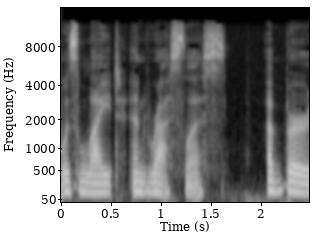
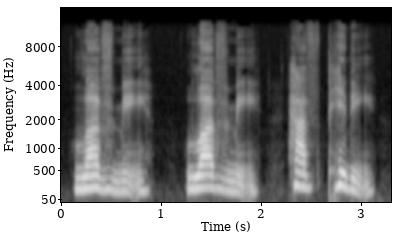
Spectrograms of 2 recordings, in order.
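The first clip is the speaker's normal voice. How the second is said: louder, higher pleading that builds; anguished cry; 3 semitones higher, 6 dB louder than usual. A narrator's reading. The priest clasping Esmeralda, anguished cry. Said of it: "cried the poor priest".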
